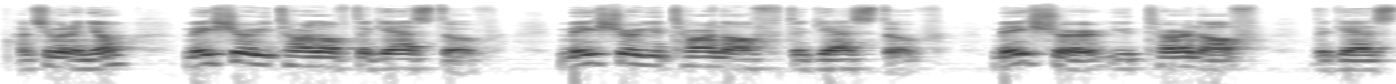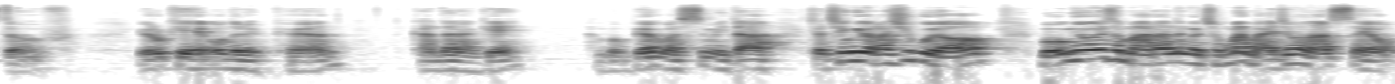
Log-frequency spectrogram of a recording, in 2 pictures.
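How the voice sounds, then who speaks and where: A young English teacher hosting a podcast walks listeners through phrases, repeating them slowly so they can drill along. His manner is upbeat and coaxing, and his pitch lifts suddenly here and there.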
